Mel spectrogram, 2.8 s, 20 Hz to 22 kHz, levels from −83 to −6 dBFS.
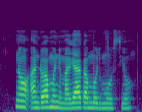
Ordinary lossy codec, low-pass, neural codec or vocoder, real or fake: none; 7.2 kHz; none; real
